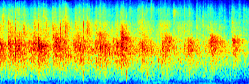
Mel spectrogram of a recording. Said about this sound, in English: Awesome. Can we give them all another round of applause, please?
